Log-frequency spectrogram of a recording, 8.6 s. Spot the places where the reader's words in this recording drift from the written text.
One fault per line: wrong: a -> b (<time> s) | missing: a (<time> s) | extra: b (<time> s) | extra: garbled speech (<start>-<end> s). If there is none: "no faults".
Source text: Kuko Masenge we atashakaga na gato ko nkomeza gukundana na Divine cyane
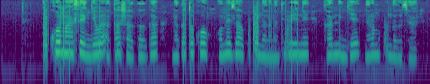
extra: kandi njye naramukundaga (6.5 s)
